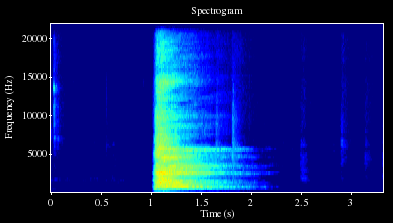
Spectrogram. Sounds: Sigh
